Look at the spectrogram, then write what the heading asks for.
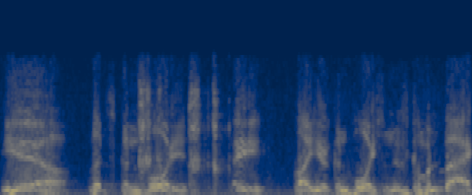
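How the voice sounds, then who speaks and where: Against clear background noise, a man does a cartoonish character voice at a fairly high pitch and a fairly slow pace. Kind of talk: comic mock-posh.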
